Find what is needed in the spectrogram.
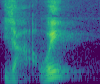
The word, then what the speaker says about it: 雅辉: 至于这个该怎么发音，本人绝对不是希伯来语的专家，我甚至不是各种，我不是任何一种语言的专家，我连汉语言专家都不是，不是，所以我目前也只能说，这四个的原始发音应该叫做雅辉。这就为什么现在有一些圣经不再说耶和华了，他说的是亚威，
